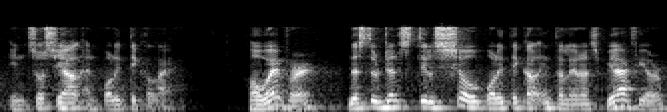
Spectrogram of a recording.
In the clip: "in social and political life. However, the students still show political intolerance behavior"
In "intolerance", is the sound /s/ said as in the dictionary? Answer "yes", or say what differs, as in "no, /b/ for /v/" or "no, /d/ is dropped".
yes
